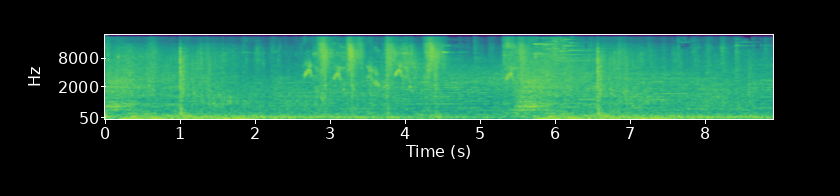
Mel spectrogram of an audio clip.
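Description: The Confringo fire spell in Hogwarts Legacy lets off loud, booming explosions over continuous heavy battle noise, with several sharp bursts spread through the fight.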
